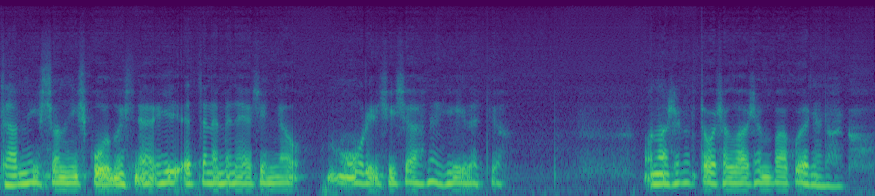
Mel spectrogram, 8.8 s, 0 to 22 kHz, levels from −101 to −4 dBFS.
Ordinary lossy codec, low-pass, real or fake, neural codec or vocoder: none; 19.8 kHz; fake; autoencoder, 48 kHz, 32 numbers a frame, DAC-VAE, trained on Japanese speech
